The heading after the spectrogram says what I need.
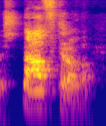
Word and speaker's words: stuffed: stuffed라고. 이 발음은요, stuffed 이렇게 말합니다. stuffed 하면요, stuffed 요 순경음 피읍은 F 발음입니다.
